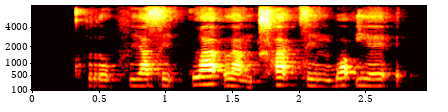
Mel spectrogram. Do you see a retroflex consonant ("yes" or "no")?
no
